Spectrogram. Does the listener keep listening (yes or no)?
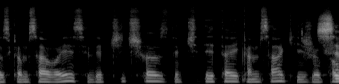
yes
